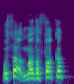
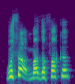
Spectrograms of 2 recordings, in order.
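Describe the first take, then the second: First: Mock American. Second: Higher American greeting with "motherfucker" rising; even more exaggerated American impression; mock American, bigger. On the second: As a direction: ham up the American "What's up, motherfucker?". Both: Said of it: "Americans use the motherfucker word".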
